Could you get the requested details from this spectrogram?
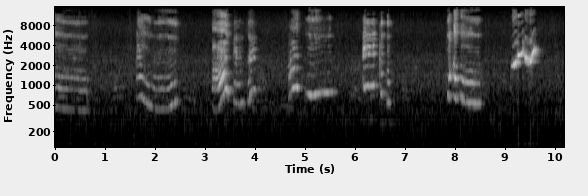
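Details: Pet African grey parrot imitating household sounds, including a companion amazon parrot and coughing: a series of wavering, harmonic, moaning calls and squawks, each about half a second long, separated by short silences.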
